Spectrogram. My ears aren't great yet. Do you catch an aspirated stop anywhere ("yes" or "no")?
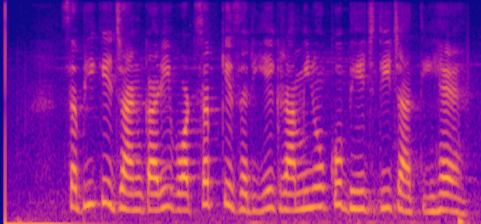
no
